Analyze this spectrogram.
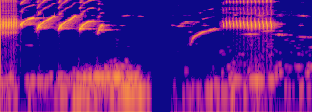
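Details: Canary song played to teach young canaries: a run of downward-slurred whistles, one rising whistle, then a short rapid high trill, with faint low background noise.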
